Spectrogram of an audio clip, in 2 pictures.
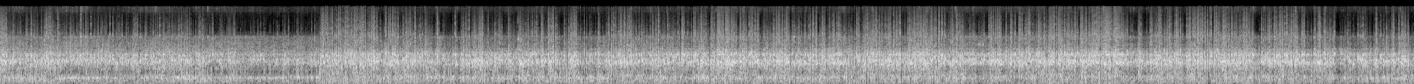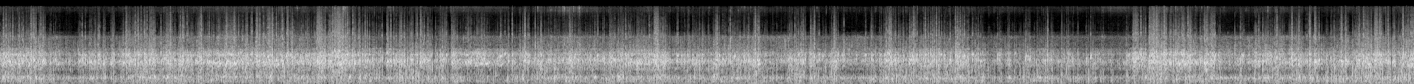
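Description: Mountain bike rolling fast over a rough gravel and stone track: a steady loud rattle and tyre noise on the loose stones, peppered with small knocks from the bumps.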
